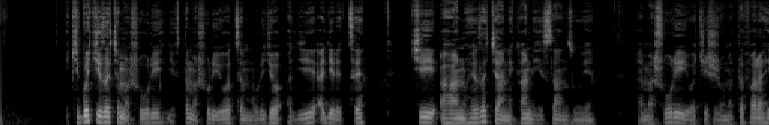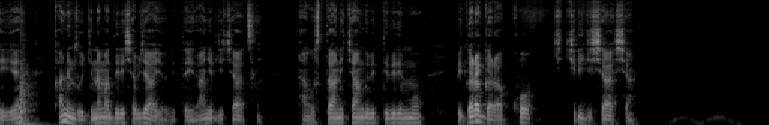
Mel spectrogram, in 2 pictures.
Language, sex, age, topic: Kinyarwanda, male, 18-24, education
